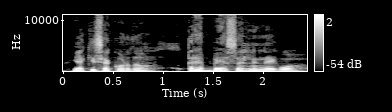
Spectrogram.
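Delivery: grave, softened telling; hushed. A narrator's reading. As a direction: drop to a near hush at the memory. Peter remembers denying three times.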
